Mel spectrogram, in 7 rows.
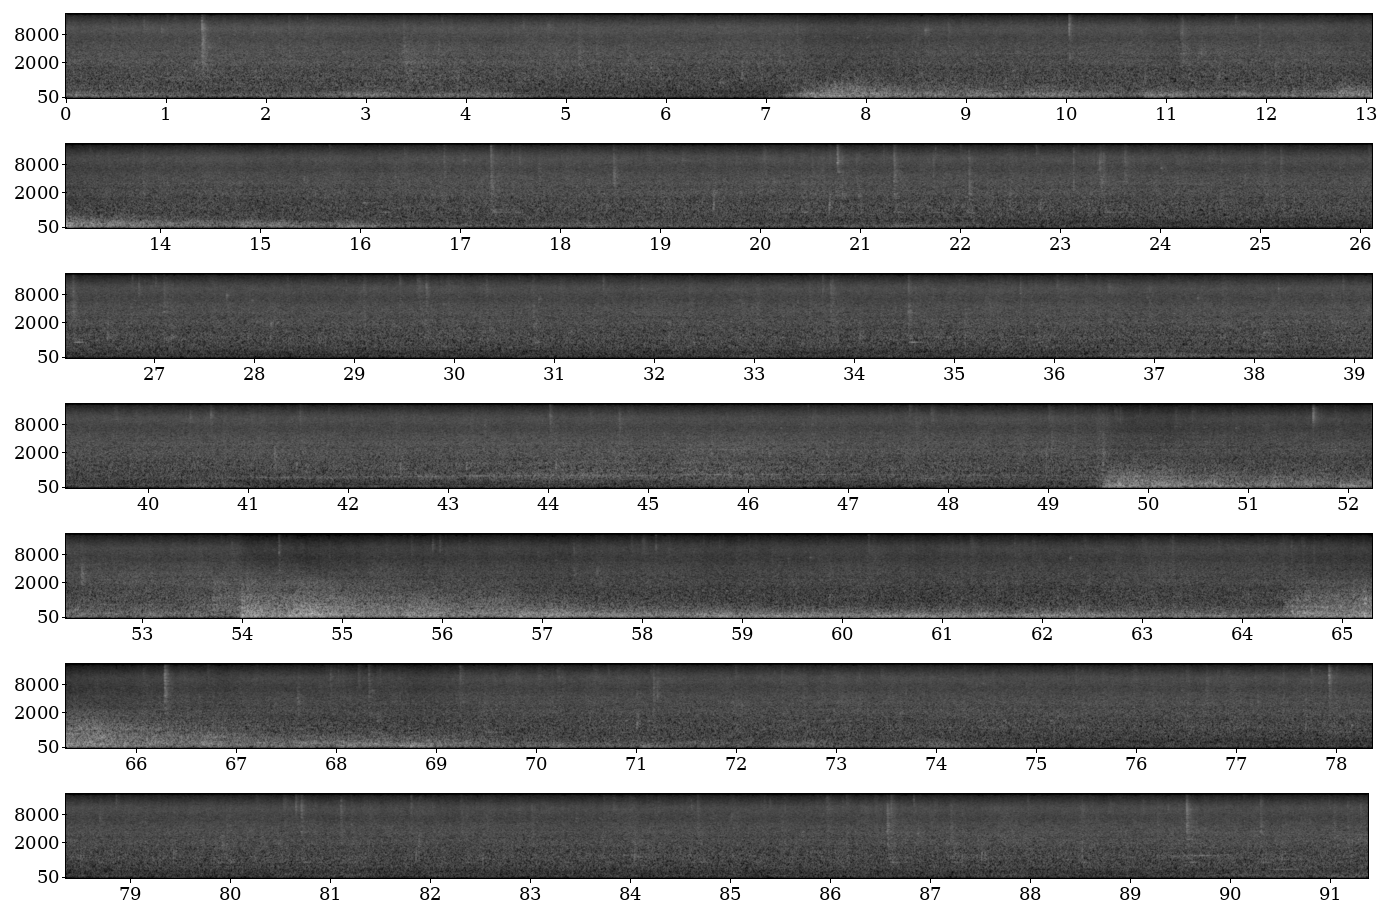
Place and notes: Rende 2nd Rd., Bade Dist. - Afternoon thunderstorms
Afternoon thunderstorms
Zoom H2n MS+XY+ Spatial audio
